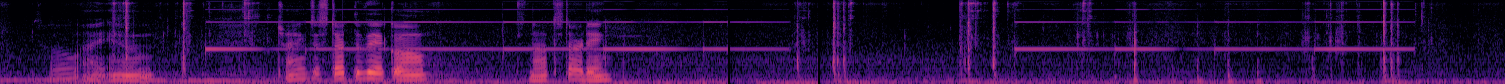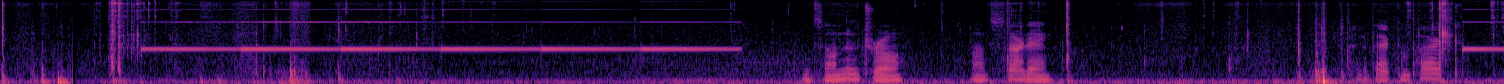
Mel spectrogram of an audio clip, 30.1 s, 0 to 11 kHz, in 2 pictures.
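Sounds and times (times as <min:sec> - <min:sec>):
high electronic warning tone: 0:02.1 - 0:08.0
keys jangling: 0:15.9 - 0:16.8.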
